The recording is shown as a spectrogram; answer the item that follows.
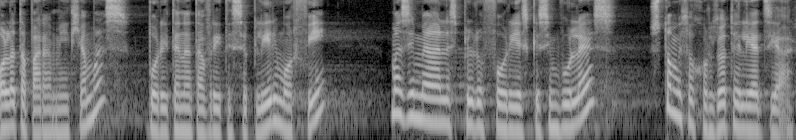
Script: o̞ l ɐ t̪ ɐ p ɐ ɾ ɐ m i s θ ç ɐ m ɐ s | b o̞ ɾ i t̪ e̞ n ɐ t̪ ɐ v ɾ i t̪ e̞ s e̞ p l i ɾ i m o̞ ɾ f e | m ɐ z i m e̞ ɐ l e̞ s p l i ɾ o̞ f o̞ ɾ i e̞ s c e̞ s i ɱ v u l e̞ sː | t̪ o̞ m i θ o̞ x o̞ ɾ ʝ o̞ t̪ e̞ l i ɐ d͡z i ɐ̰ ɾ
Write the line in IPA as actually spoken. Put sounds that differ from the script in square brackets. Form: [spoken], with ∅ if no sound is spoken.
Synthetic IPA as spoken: o̞ l ɐ t̪ ɐ p ɐ ɾ ɐ m i [∅] θ ç ɐ m ɐ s | b o̞ ɾ i t̪ e̞ n ɐ t̪ ɐ v ɾ i t̪ e̞ s e̞ p l i ɾ i m o̞ ɾ f [i] | m ɐ z i m e̞ ɐ l e̞ s p l i ɾ o̞ f o̞ ɾ i e̞ s c e̞ s i ɱ v u l e̞ sː | t̪ o̞ m i θ o̞ x o̞ ɾ ʝ o̞ t̪ e̞ l i ɐ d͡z i ɐ̰ ɾ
